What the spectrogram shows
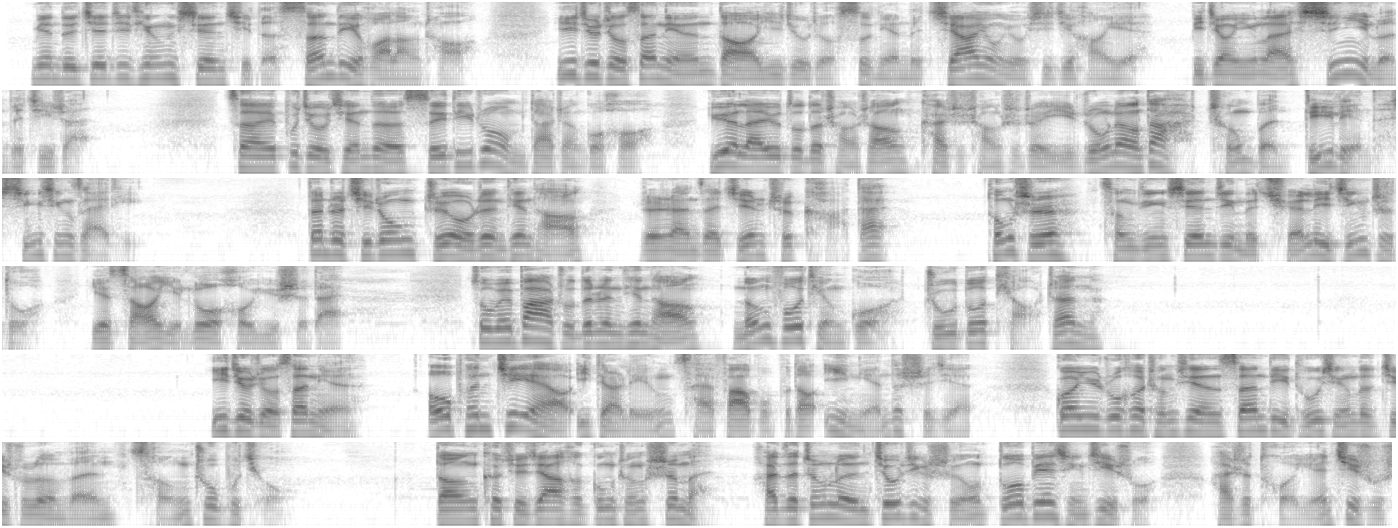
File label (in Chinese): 视频解说配音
